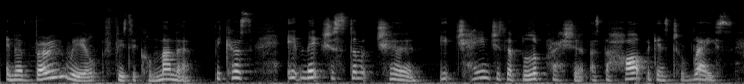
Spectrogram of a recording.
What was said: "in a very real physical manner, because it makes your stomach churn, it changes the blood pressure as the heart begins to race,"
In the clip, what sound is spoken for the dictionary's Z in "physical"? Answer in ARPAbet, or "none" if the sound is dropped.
Z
